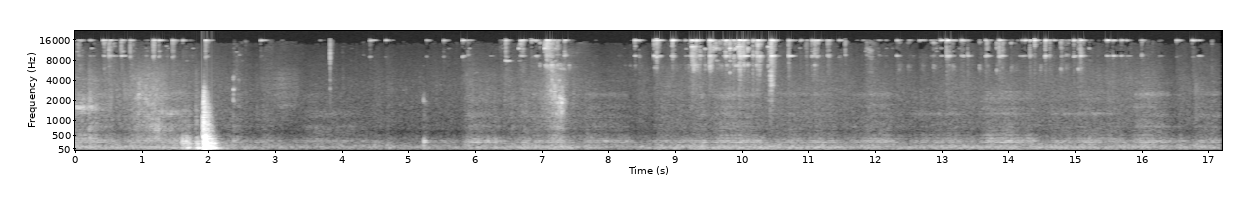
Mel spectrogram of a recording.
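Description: Hands working hair into a French braid: soft rustling with small metallic clicks and jingles from a chain bracelet and ring. A single low thump comes about two seconds in, and the clicking is busiest near the middle.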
